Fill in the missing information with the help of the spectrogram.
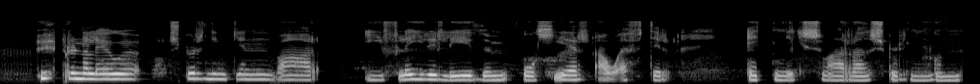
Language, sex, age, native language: Icelandic, female, 18-19, Icelandic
